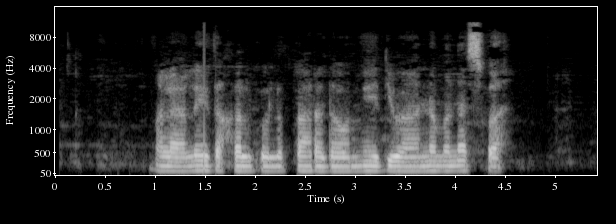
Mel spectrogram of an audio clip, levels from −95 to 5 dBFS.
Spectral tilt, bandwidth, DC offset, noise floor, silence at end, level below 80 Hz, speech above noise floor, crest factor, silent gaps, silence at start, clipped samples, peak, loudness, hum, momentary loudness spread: -5 dB/octave; 11.5 kHz; under 0.1%; -65 dBFS; 0.95 s; -54 dBFS; 45 dB; 16 dB; none; 1 s; under 0.1%; -4 dBFS; -20 LUFS; none; 4 LU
